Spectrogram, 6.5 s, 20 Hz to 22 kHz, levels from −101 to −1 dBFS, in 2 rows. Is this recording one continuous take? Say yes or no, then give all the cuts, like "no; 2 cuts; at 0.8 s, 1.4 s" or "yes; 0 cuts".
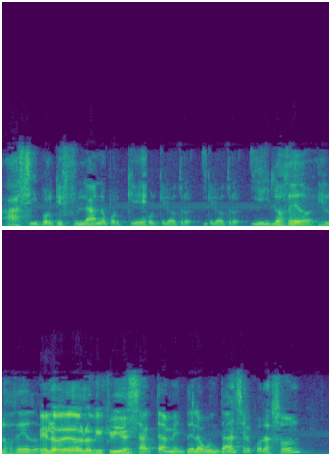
no; 4 cuts; at 1.4 s, 2.0 s, 3.2 s, 5.1 s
